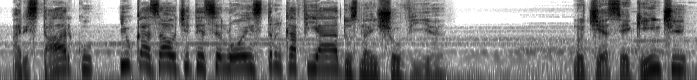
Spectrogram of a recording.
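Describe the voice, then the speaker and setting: Narrating an audiobook in a dramatic, scripted style, this Brazilian man sounds high-pitched and a bit bright. He tells the story in a measured, formal, theatrical way.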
